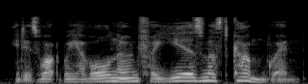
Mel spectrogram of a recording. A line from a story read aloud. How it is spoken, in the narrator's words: he said quietly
